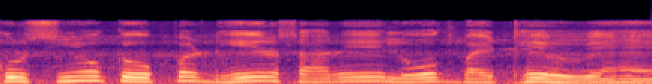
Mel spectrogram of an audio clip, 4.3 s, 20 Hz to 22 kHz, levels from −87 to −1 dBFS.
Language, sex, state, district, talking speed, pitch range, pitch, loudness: Hindi, male, Uttar Pradesh, Lucknow, 125 wpm, 150-185 Hz, 170 Hz, -14 LUFS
